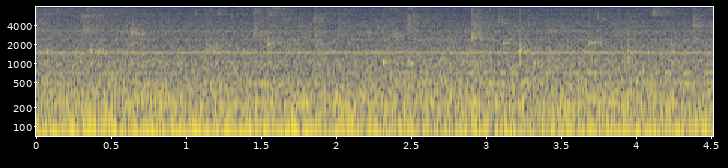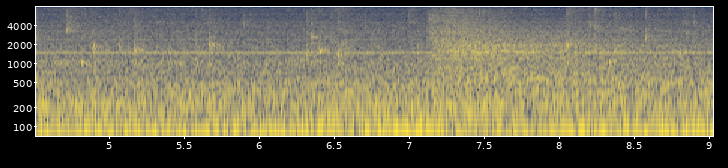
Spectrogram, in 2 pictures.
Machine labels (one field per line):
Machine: pump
